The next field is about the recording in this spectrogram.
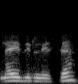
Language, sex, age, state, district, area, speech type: Hindi, male, 18-30, Bihar, Samastipur, urban, conversation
